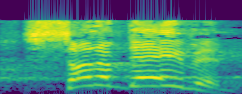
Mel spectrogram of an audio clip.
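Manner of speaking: high loud call of "Son of David"; crying out. Acted. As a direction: call out with all your strength. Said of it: "He cried out all the more".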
